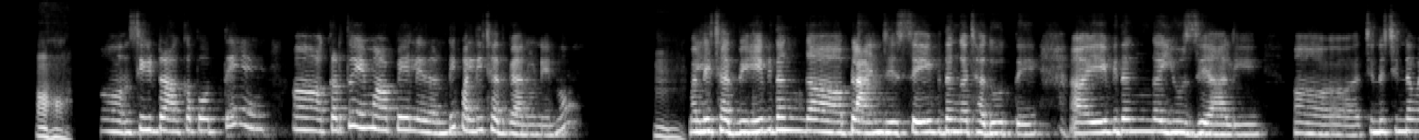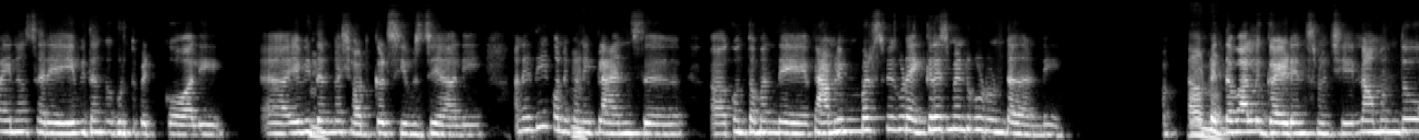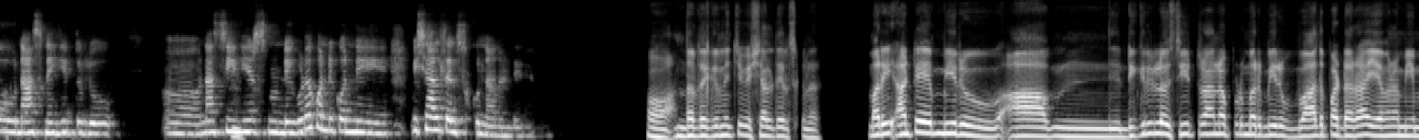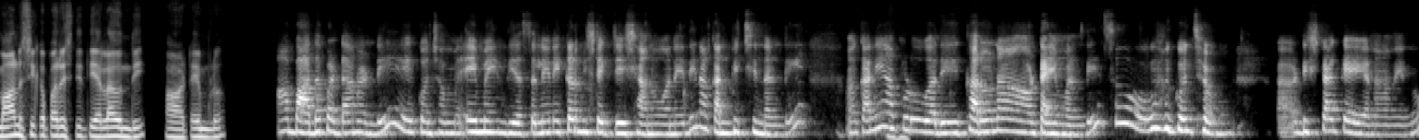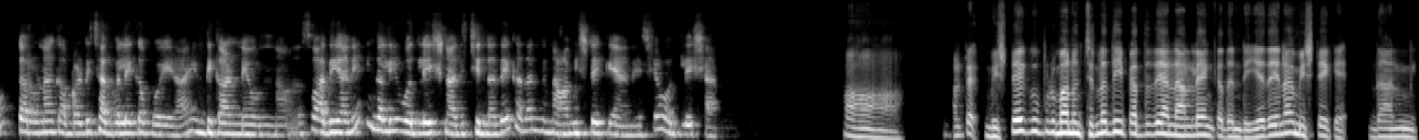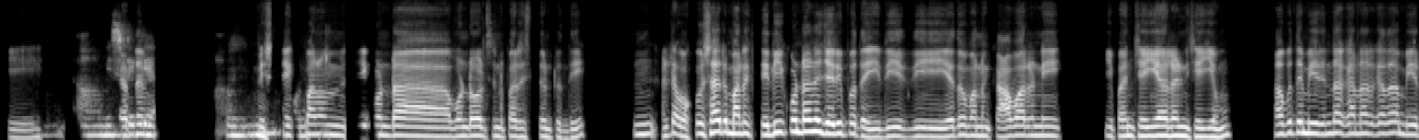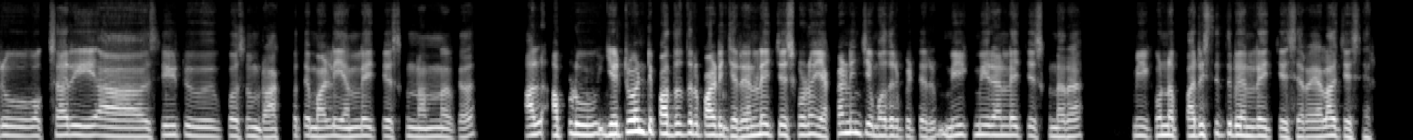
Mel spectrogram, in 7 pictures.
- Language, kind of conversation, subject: Telugu, podcast, విఫలమైన తర్వాత మళ్లీ ప్రయత్నించేందుకు మీరు ఏమి చేస్తారు?
- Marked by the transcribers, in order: in English: "సీట్"; in English: "ప్లాన్"; in English: "యూజ్"; in English: "షార్ట్‌కట్స్ యూజ్"; in English: "ప్లాన్స్"; in English: "ఫ్యామిలీ మెంబర్స్‌వి"; in English: "ఎంకరేజ్మెంట్"; in English: "గైడెన్స్"; in English: "సీనియర్స్"; in English: "డిగ్రీలో సీట్"; in English: "మిస్టేక్"; other background noise; in English: "సో"; laughing while speaking: "కొంచెం"; in English: "సో"; in English: "లీవ్"; in English: "మిస్టేక్"; tapping; in English: "మిస్టేక్"; unintelligible speech; in English: "ఎనలైజ్"; in English: "ఎనలైజ్"; in English: "అనలైజ్"; in English: "అనలైజ్"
